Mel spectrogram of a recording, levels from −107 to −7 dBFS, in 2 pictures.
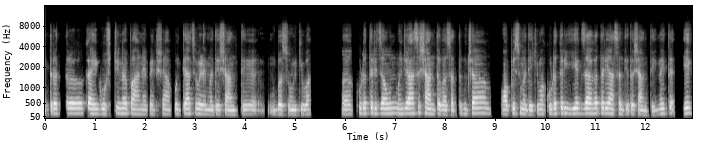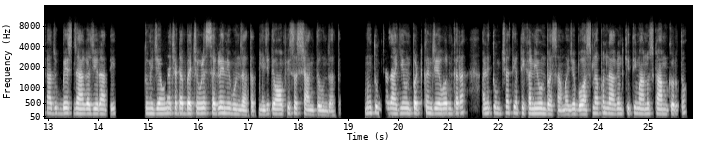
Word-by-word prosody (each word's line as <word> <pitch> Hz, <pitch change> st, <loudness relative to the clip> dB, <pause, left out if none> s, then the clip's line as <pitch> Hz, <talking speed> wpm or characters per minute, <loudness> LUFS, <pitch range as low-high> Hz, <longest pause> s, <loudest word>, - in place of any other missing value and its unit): इतरत्र 165 Hz, +3 st, +2 dB
काही 155 Hz, -2 st, +4 dB
गोष्टी 155 Hz, +3 st, -4 dB
न 165 Hz, 0 st, +1 dB
पाहण्यापेक्षा, 150 Hz, -1 st, -4 dB
आपण 145 Hz, +1 st, -6 dB
त्याच 160 Hz, 0 st, +1 dB
वेळेमध्ये 145 Hz, -2 st, -1 dB
शांत 135 Hz, -1 st, -3 dB, 0.7 s
बसून 140 Hz, -1 st, +1 dB
किंवा 150 Hz, 0 st, -2 dB, 0.6 s
अ, -, -, -4 dB, 0.2 s
कुठेतरी 165 Hz, 0 st, -1 dB
जाऊन, 165 Hz, +1 st, +1 dB
म्हणजे 160 Hz, +1 st, -1 dB
असं 165 Hz, 0 st, +2 dB
शांत 155 Hz, -4 st, 0 dB
बसा 140 Hz, -1 st, -1 dB
तुमच्या 155 Hz, +2 st, 0 dB, 0.6 s
ऑफिसमध्ये 150 Hz, -1 st, -1 dB
किंवा 150 Hz, +2 st, -4 dB
कुठेतरी 165 Hz, 0 st, 0 dB
एक 165 Hz, -, +1 dB
जागा 165 Hz, 0 st, +4 dB
तरी 170 Hz, -1 st, +3 dB
असेल 160 Hz, -1 st, 0 dB
तिथं 150 Hz, 0 st, -2 dB
शांती. 130 Hz, -3 st, -3 dB
नाहीतर 160 Hz, +1 st, -1 dB, 0.3 s
एक 175 Hz, 0 st, +1 dB
अजून 170 Hz, -1 st, -2 dB
बेस्ट 170 Hz, 0 st, +1 dB
जागा 160 Hz, -1 st, +5 dB
जी 160 Hz, 0 st, +3 dB
राहते, 155 Hz, 0 st, 0 dB, 0.6 s
तुम्ही 165 Hz, -1 st, 0 dB
जेवणाच्या 165 Hz, +1 st, +2 dB
डब्याच्या 165 Hz, 0 st, +5 dB
वेळेस 165 Hz, 0 st, +1 dB
सगळे 165 Hz, +2 st, +4 dB
निघून 160 Hz, -3 st, -1 dB
जातात, 130 Hz, -2 st, 0 dB
म्हणजे 145 Hz, +1 st, -1 dB
ते -, -, +7 dB
ऑफिसच 155 Hz, +3 st, +2 dB
शांत 135 Hz, -1 st, -1 dB
होऊन 130 Hz, -2 st, +2 dB
जातं. 120 Hz, 0 st, -6 dB, 0.5 s
मग 180 Hz, -, -1 dB
तुमच्या 175 Hz, -2 st, -3 dB
जागी 165 Hz, +1 st, 0 dB
येऊन 165 Hz, -1 st, 0 dB
पटकन 170 Hz, +1 st, +2 dB
जेवण 165 Hz, 0 st, +4 dB
करा 170 Hz, +2 st, +2 dB, 0.4 s
आणि 165 Hz, +2 st, -1 dB
तुमच्या 170 Hz, +1 st, -2 dB
त्या 185 Hz, -, +1 dB
ठिकाणी 165 Hz, -2 st, +1 dB
येऊन 165 Hz, -1 st, +3 dB
बसा, 140 Hz, -3 st, 0 dB
म्हणजे 140 Hz, +3 st, 0 dB
बॉसला 145 Hz, +3 st, +3 dB
पण 175 Hz, -, -1 dB
लागेल 160 Hz, 0 st, 0 dB
किती 180 Hz, -, -4 dB
माणूस 160 Hz, 0 st, 0 dB
काम 150 Hz, -2 st, +2 dB
करतो 180 Hz, +7 st, -1 dB
160 Hz, 160 wpm, -23 LUFS, 150-165 Hz, 0.7 s, ते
